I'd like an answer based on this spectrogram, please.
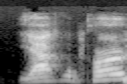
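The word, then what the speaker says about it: Jakob Pöltl: one of the first people I've ever heard pronounce Jakob Poeltl. Jakob, who is that? Jakob Poeltl.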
